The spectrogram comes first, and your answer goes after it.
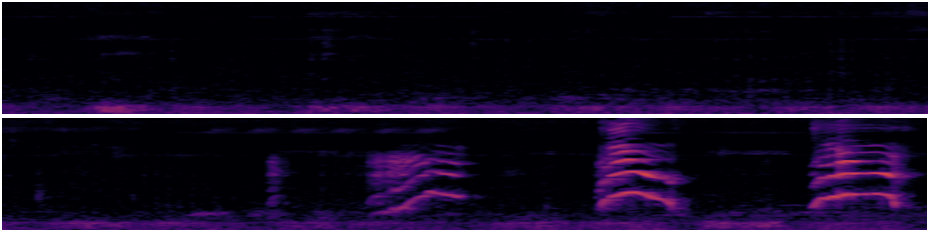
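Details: Two-week-old kittens at milk time give three high, clear mews in the last few seconds, each arching up and then falling. Soft low rustling sounds run quietly underneath.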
